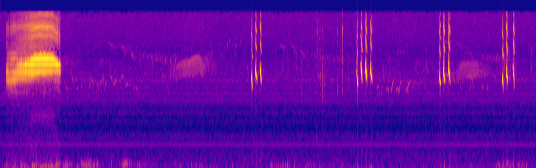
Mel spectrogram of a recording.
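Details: European greenfinch song for bird training, opening with a loud long wheeze, then scattered short, sharp trill bursts every one to two seconds over quiet background hum.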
